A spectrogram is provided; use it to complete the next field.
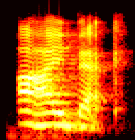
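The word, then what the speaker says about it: Eibeck: Pamela, is it Ebeck? I want to make sure I'm not mispronouncing. Ibeck, the E is silent.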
